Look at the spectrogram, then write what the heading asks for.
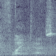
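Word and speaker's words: Flite Test: Just go on YouTube, type in flight test. It's spelled funny. It's F-L-I-T-E test, all one word.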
